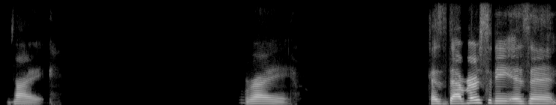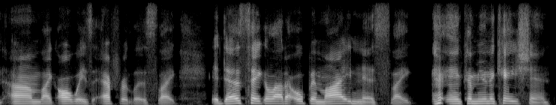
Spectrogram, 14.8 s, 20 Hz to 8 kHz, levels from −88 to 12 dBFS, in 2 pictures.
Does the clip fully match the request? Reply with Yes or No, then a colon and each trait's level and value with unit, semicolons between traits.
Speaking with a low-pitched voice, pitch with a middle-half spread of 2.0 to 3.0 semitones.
No: medium, 160 Hz; narrow, 2.5 semitones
